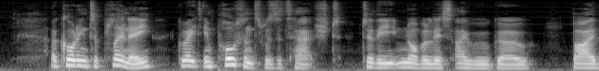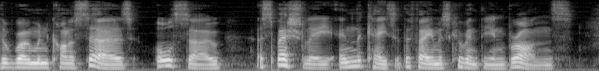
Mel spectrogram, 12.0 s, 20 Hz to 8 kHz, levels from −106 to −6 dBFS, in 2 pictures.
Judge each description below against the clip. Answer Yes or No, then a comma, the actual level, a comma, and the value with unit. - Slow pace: Yes, slow, 125 wpm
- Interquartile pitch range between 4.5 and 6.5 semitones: Yes, average, 4.9 semitones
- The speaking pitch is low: Yes, low, 125 Hz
